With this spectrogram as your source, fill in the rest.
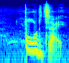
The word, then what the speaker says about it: পর্যায়: সহজভাবে বলি আরেকবার, যদি অ এর পরে রেফ যুক্ত অন্য কোনো ব্যঞ্জন বর্ণ থাকে অন্তস্থ জ বাদ দিয়ে, তাহলে তার উচ্চারণ অবিকৃত থাকবে। আর যদি অন্তস্থ জ থাকে তাহলে ও এর মতো উচ্চারণ হবে, যেমন চর্যাপদ, মর্যাদা, পর্যায়।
